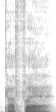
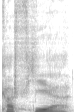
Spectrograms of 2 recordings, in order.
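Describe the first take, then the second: First: The final vowel has no y sound. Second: The final vowel has a y sound. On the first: The speaker calls it right. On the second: The speaker calls it wrong.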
